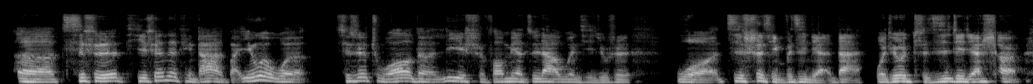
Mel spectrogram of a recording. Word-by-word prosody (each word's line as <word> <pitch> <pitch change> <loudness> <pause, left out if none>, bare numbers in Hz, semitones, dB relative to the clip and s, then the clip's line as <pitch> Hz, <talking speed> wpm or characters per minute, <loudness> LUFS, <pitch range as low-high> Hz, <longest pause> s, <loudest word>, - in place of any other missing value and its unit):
呃， 120 -3 +3
其 155 +5 -1
实 155 +1 +4
提 145 0 -3
升 180 +6 -1
得 185 -2 -1
挺 140 -5 -6
大 140 +4 +1
的 120 - -3
吧。 110 - -6
因 150 +6 +1
为 200 - +4
我 130 -7 -1 0.3
其 145 - -5
实 165 +3 0
主 145 -6 -6
要 150 +2 +4
的 125 -3 -2
历 145 +4 -1
史 130 -2 -6
方 125 +4 -2
面 130 -2 0
最 130 +3 -4
大 130 -2 +3
的 115 - 0
问 115 -2 -6
题 105 -1 -10
就 105 +2 -8
是 105 -1 -6 0.4
我 115 -4 0
记 140 +4 -2
事 145 +3 +3
情 115 -5 -1
不 120 - -3
记 120 0 0
年 95 -2 -2
代， 110 +2 0
我 120 -1 0
就 140 +4 +4
只 125 -5 -2
记 125 +6 +1
这 130 -1 +4
件 120 0 +4
事 130 - +1
儿。 - - +1
125 Hz, 260 characters per minute, -23 LUFS, 115-145 Hz, 0.4 s, 实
